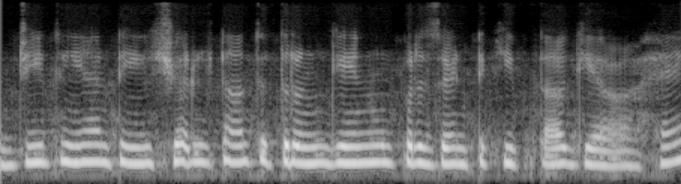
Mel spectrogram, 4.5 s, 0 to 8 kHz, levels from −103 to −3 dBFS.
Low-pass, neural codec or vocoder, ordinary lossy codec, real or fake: none; codec, 16 kHz, 4.8 kbps, FACodec; none; fake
